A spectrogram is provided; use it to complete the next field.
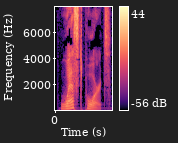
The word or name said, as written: westport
